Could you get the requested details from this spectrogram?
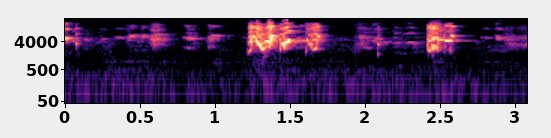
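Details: Sharp, dense bursts of high chirping from tame pet lovebirds: two loud clusters over soft, thin twitters, in an otherwise quiet setting.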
